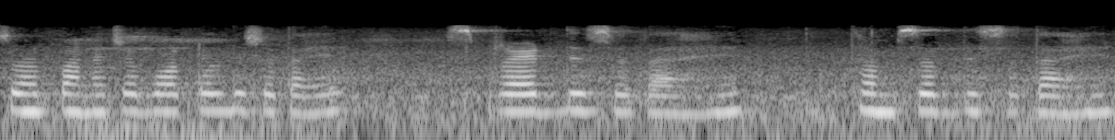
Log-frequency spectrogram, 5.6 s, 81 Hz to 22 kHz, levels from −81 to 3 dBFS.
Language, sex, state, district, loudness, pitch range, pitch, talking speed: Marathi, female, Maharashtra, Dhule, -17 LUFS, 245-260 Hz, 255 Hz, 130 wpm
